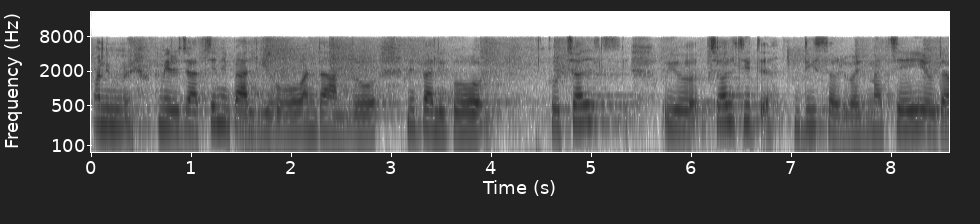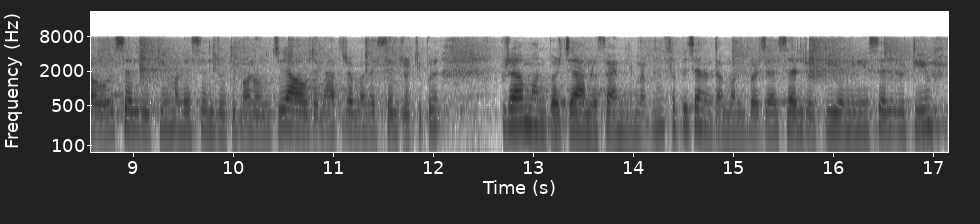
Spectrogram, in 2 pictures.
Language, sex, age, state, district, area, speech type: Nepali, female, 18-30, West Bengal, Jalpaiguri, rural, spontaneous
